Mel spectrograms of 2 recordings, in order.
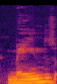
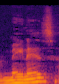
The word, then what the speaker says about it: Manes: And the very first one is the Mains or Manes. I've heard it pronounced both ways. A single one of these is called, spelled M-A-N-E-S. So some people say Main, some people say Manes.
